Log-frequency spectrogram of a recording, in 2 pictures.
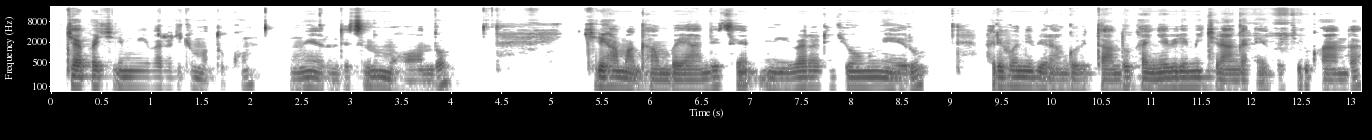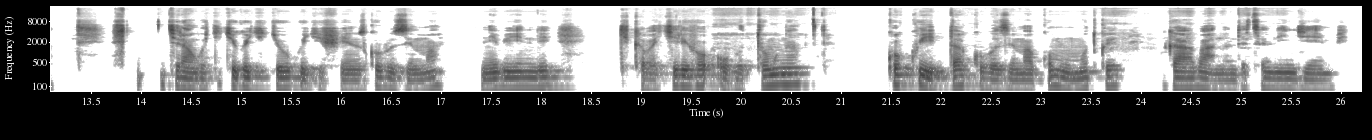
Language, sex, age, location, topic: Kinyarwanda, male, 18-24, Kigali, health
